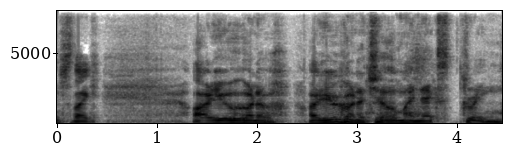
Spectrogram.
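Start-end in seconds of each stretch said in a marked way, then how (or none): 1.4-4.5 pirate-sounding delivery. Glaring at the thing that drops ice into a glass, pirate voice. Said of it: "I sound like a pirate".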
